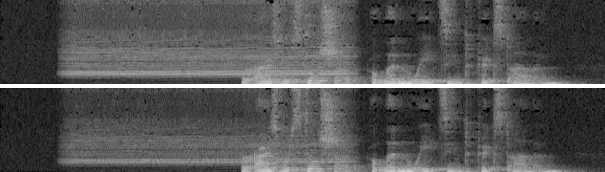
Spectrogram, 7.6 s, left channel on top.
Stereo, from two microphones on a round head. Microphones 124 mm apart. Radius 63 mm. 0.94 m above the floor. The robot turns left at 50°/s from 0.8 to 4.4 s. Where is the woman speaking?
100° right, 0.6 m; by 7.6 s 170° right, 0.6 m.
